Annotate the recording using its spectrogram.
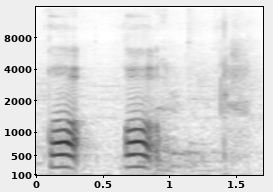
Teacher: keluarnya itu huruf ini keluar dari langit-langit belakang. Cara keluarnya itu ee cara keluarnya itu berupa letupan ko kemudian posisi ee dalam pita suaranya itu mahmus tidak tidak bersuara qo tidak bersuara di dalam pita suaranya. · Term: huruf qof, qaf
